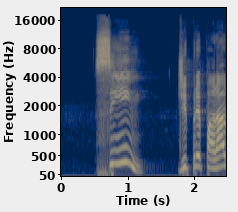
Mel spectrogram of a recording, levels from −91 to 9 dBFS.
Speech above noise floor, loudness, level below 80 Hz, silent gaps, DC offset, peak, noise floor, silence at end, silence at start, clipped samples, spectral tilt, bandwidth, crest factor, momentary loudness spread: 50 dB; -23 LUFS; -54 dBFS; none; under 0.1%; -8 dBFS; -74 dBFS; 0 s; 0.5 s; under 0.1%; -1 dB/octave; 19 kHz; 18 dB; 12 LU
